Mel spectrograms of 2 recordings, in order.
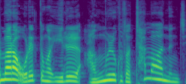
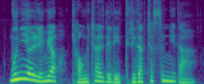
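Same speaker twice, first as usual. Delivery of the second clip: ordinary delivery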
